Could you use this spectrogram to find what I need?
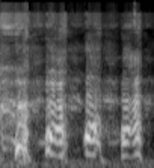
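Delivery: a high, loud burst of laughter; real loud laughing fit. Real, not acted. Laughing at everyone crying.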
